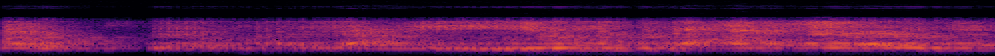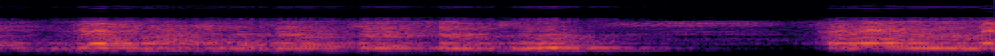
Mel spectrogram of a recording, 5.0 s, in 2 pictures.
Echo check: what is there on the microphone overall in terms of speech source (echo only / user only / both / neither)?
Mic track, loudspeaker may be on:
echo only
